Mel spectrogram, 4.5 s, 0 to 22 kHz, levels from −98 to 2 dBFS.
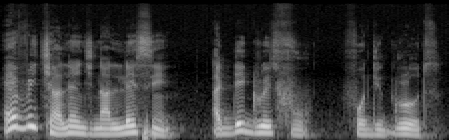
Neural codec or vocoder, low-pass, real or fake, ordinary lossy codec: none; 19.8 kHz; real; none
